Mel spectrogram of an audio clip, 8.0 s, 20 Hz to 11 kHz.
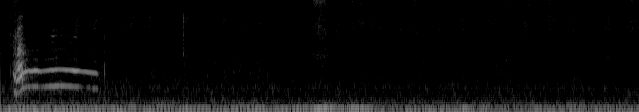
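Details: Nuchiko, a gentle, clingy female Scottish Fold and Persian mix cat born November 2022, gives one clear, slightly falling meow lasting about a second while being patted on the bottom at bedtime, followed by quiet indoor hum and a faint soft rustle.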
